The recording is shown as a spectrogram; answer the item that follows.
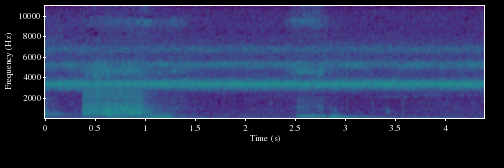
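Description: Steady high-pitched insect chirring, with a faint voice murmuring briefly near the start and again just past halfway.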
